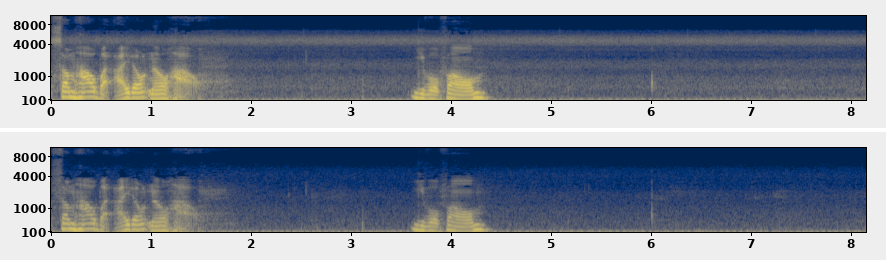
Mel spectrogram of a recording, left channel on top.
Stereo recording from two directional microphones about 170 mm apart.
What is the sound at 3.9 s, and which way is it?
Speech, 20° right (ahead or behind).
